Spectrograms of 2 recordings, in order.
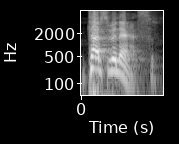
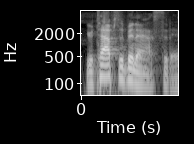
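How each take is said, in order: First: Louder. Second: Said in the usual way. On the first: Real, not acted. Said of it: "repeated louder". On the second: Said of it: "repeated line".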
